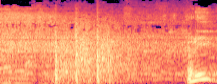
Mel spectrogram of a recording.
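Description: A handful of sharp knocks in quick succession, within about half a second, as background music fades; a man's voice comes in near the end.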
